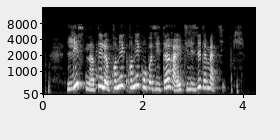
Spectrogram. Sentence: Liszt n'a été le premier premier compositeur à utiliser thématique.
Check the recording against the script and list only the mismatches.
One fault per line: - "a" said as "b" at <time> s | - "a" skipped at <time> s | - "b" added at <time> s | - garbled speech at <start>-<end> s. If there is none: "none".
none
